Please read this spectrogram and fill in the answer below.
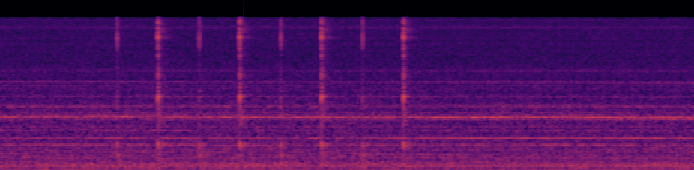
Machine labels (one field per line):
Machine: valve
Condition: normal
